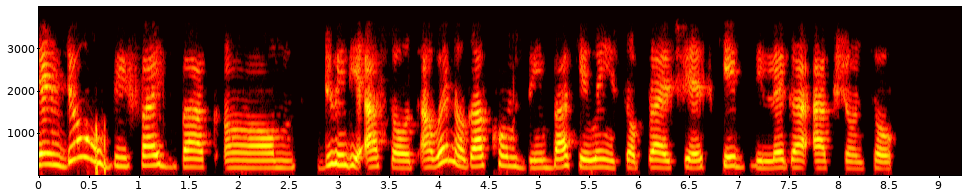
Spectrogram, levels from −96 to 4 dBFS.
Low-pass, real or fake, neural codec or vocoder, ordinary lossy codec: 3.6 kHz; real; none; none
